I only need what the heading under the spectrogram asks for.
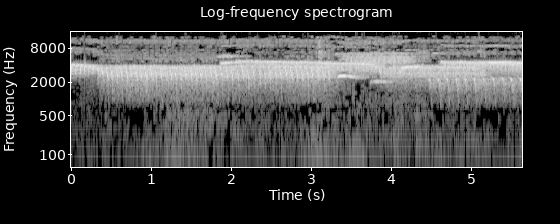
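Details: Male canary singing during intense preparation for mating: unbroken rapid rolling trills that shift in pitch from one tour to the next, with short high whistled notes laid over the top.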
